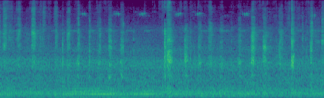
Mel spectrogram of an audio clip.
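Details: Breathy, hurried panting from a tired two-year-old male Dogo Argentino after a tug-toy play session with a tethered toy; a few sharper clicks and faint high chirps punctuate the steady breathing.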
